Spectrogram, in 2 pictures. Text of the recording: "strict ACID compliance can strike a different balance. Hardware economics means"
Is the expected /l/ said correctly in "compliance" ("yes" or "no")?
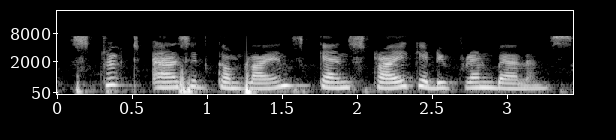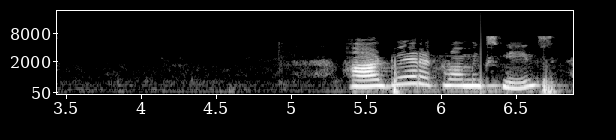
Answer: yes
